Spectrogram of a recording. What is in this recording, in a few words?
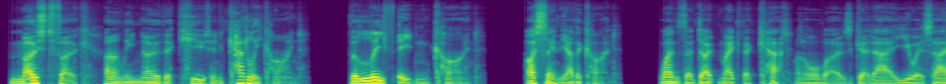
english australian others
